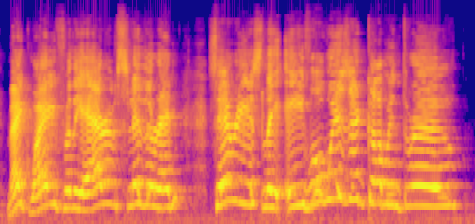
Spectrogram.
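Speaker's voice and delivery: loud high mocking yell down the corridor; jeering shout. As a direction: bellow it out like a herald, teasing.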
